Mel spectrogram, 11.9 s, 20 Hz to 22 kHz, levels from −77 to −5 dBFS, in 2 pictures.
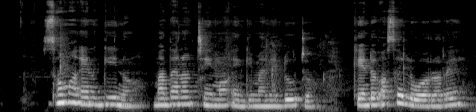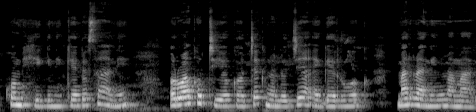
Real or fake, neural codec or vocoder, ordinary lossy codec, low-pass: real; none; none; none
